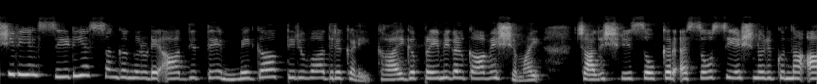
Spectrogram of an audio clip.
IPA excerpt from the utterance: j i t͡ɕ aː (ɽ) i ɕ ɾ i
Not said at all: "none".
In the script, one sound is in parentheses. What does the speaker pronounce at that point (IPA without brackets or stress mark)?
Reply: l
